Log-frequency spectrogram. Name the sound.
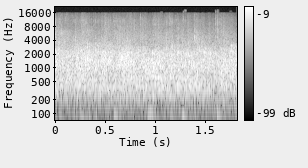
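audience round of applause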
